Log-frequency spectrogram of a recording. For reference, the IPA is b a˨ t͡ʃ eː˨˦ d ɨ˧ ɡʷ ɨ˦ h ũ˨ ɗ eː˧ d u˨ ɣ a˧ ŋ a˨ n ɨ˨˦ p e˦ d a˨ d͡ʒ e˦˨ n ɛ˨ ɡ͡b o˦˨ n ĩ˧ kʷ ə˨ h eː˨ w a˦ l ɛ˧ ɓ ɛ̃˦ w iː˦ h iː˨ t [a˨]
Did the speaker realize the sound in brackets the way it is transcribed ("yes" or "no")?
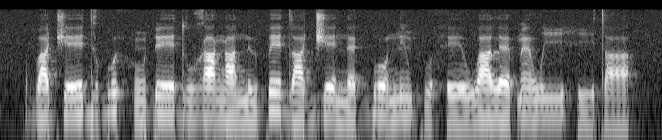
yes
